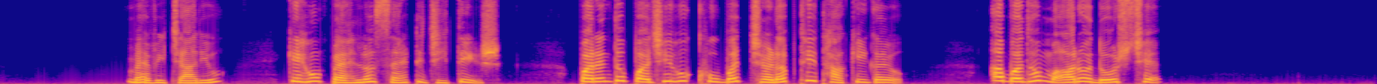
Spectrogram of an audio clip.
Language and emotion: Gujarati, sad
